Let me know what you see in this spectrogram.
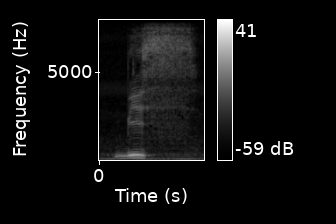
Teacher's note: Bis berdesis ya, dan mengalir napas ya. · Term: al-mahmus atau ames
